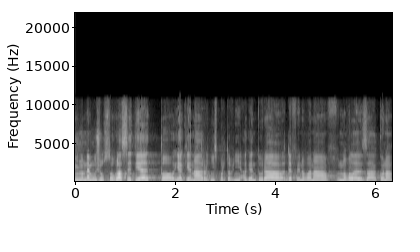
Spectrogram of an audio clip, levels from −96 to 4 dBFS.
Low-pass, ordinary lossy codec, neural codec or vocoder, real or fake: 10.8 kHz; AAC, 64 kbps; none; real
